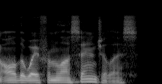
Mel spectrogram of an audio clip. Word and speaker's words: Angeles: She didn't say anything about them coming all the way from Los Angeles. She said Angeles with a hard G.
